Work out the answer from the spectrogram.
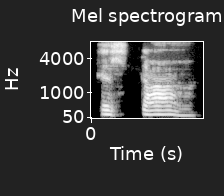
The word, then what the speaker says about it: ista: Next up is a single I pronounced as an I in pin. Our Haida word is ista, meaning take it.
